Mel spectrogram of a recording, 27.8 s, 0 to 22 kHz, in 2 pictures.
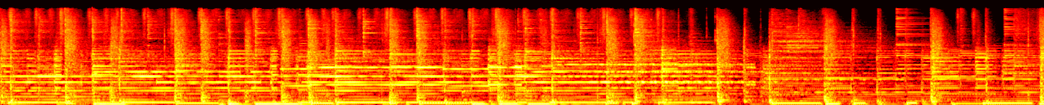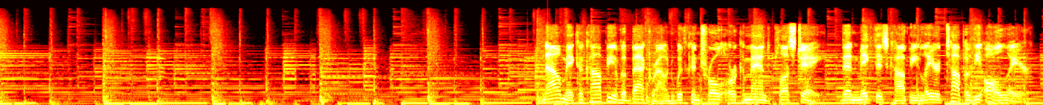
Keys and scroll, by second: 14.0-15.2 typing, 15.2 Return, 23.5 ctrl+j.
